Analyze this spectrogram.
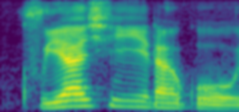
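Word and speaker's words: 悔しい: 근데 일본의 억울하다는 한자로는 똑같고 구야시라고 이제 발음을 하는데 자신이 마음먹은 대로 일이 이루어지지 않거나 남과의 경쟁에서 피하거나 남이 자신에게 해코지를 분하거나 유감의 심장이 되는 것.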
